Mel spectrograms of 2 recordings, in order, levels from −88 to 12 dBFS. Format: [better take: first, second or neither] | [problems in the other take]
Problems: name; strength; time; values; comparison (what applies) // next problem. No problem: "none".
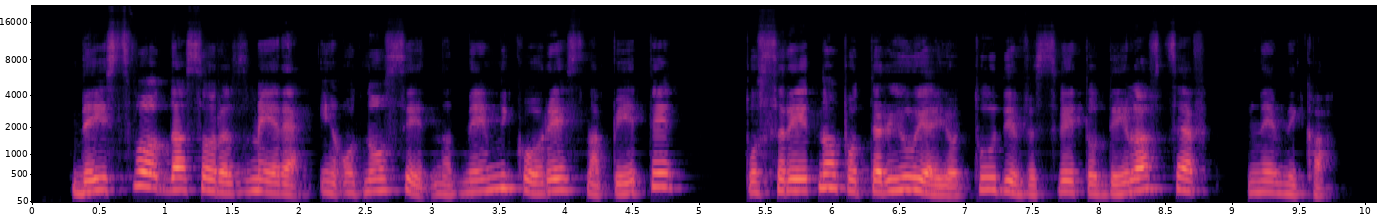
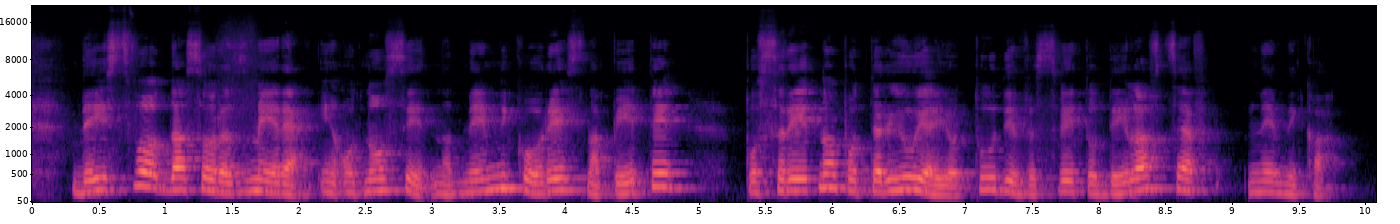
second | noise reduction (neural mask model DeepFilterNet 3)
